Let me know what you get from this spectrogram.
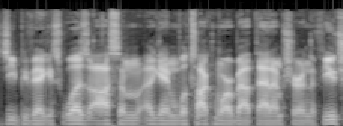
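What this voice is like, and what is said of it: Deeper, rough, tired sick voice. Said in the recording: “my voice is maybe sounding a little bit deeper, a little bit more tough and rugged ... I'm super exhausted and a little bit getting sick”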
